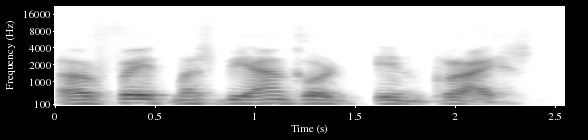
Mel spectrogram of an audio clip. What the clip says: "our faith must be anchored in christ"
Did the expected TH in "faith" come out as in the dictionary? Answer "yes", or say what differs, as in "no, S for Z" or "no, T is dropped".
no, T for TH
